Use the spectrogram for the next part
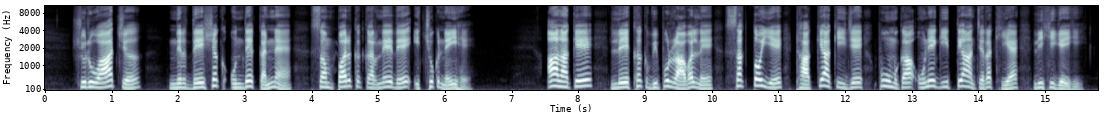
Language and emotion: Dogri, neutral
